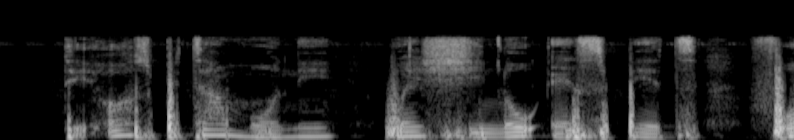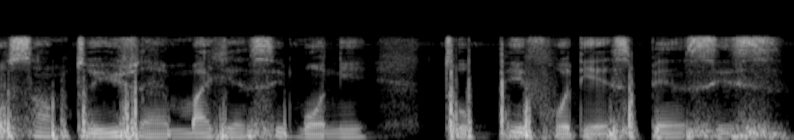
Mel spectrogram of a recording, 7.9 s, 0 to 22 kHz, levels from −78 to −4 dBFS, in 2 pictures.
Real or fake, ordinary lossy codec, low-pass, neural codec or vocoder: real; none; 7.2 kHz; none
